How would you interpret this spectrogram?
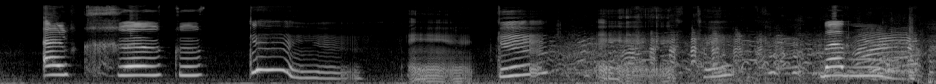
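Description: A baby babbles in high, sing-song bursts of baby talk, with rising and falling coos and short pauses between sounds, clear with no other voices.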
